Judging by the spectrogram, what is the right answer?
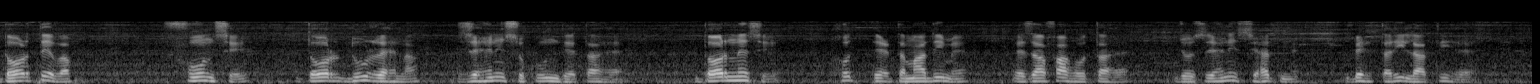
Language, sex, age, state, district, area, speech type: Urdu, male, 18-30, Bihar, Madhubani, rural, spontaneous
